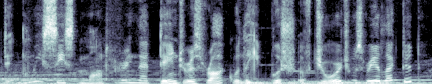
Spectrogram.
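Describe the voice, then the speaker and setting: A cowardly alien servant who grovels before his master. The voice is high and crackly, leaping about with nervous, oily flattery. It is campy sci-fi radio comedy with music behind. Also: moderate pace, vocal fry, full character voice. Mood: fawning. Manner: obsequious, florid flattery, nervous.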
